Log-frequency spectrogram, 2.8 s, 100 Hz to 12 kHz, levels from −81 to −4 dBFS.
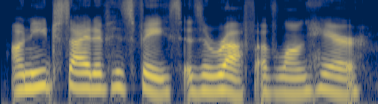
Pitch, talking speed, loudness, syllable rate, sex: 190 Hz, 255 wpm, -19 LUFS, 4.6 syllables/s, female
